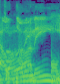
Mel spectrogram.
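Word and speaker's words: Aldhani: Jeff, how do you pronounce that one planet that Cassian went to? Aldani. Where there's the is it Aldani?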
